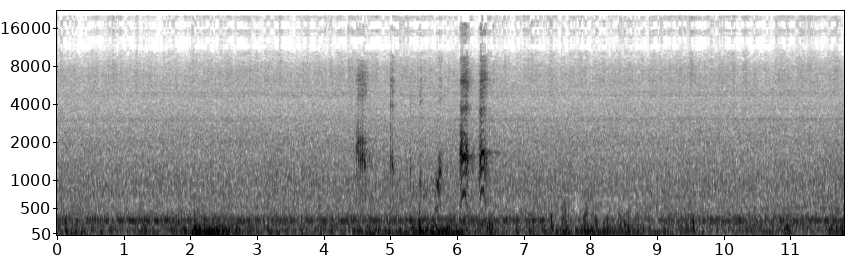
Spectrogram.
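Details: Crow giving a short run of clicking notes in the middle of the recording, harsh and stacked, with a steady low hum and rumbling background noise throughout.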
